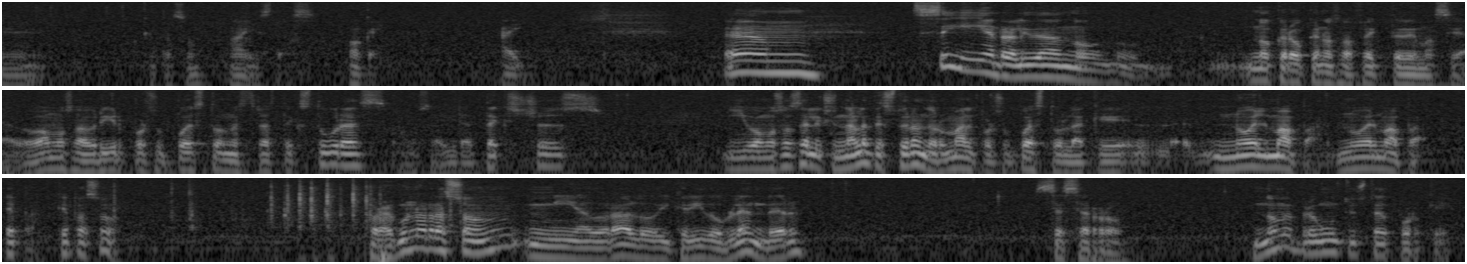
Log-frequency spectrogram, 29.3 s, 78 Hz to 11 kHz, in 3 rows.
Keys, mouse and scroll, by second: 0.2 click, 0.6 click, 1.5-2.1 scroll up 4, 6.4-6.8 scroll down 2, 7.9 click, 10.4 click, 12.1 click, 13.8 click, 15.3-15.7 scroll down 2, 16.2 click, 16.6-16.9 scroll down 1, 18.1 click, 20.6 alt+F2, 21.0-22.4 typing, 22.4 Return, 25.0 click, 28.3 click.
